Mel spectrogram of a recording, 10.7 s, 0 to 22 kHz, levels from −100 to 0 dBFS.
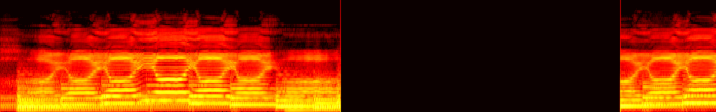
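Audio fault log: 5.10 to 9.30 s, audio dropout to silence: the sound stops mid-flow and 4.2 s of silence follows, with no room tone, before it cuts back in. The input was likely lost while recording continued writing silence, so that stretch is gone.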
